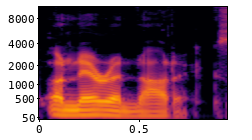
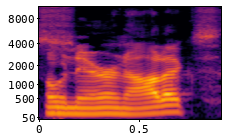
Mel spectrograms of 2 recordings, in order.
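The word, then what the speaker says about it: oneironautics: I'm going to mispronounce this too. – It's going to be Oneronautics. – Oneronautics, thank you.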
